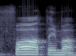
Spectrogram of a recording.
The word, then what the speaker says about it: Fatima: She said her name is pronounced Fatima, pronounced like the daughter of the Prophet.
